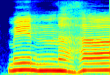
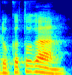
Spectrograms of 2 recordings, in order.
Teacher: Kemudian secara makhraj yaitu al-jaub ya, tetap mengalirnya dari tenggorokan sampai mulut sampai keluar gitu. Tidak boleh masuk ke hidung atau al-khaisum. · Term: mad tabi'i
